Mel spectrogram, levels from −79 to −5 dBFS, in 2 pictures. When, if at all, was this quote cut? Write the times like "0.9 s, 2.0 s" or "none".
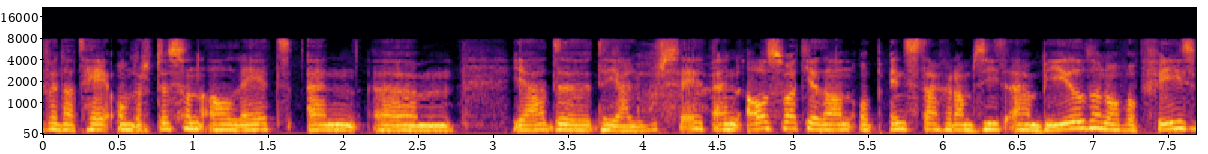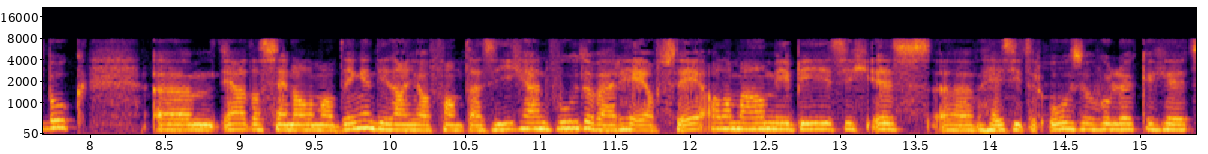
4.4 s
